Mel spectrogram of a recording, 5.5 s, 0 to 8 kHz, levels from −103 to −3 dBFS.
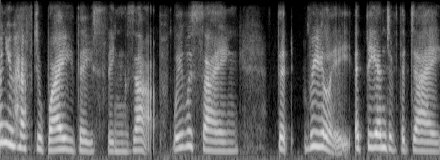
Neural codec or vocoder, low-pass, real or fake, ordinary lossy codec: codec, 16 kHz, 16 kbps, FreqCodec, smaller model; 7.2 kHz; fake; Opus, 32 kbps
